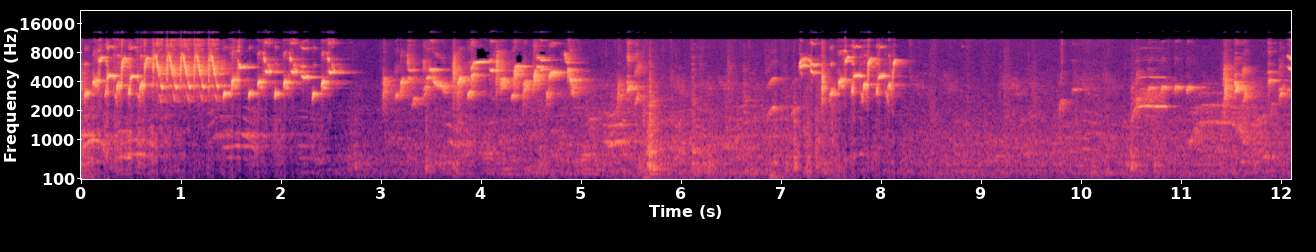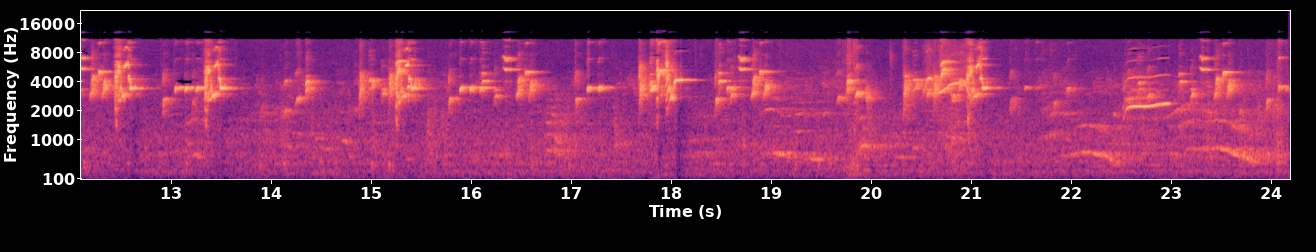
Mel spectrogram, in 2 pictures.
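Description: Goldfinch hybrid (mixto) singing: fast twittering phrases in bursts, loudest in a long run over the first few seconds, then a short lull and frequent short phrases from about ten seconds in.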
